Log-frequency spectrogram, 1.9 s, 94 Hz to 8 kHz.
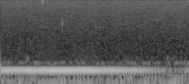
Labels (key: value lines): label: anthrophony, boat engine
recorder: SoundTrap 300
